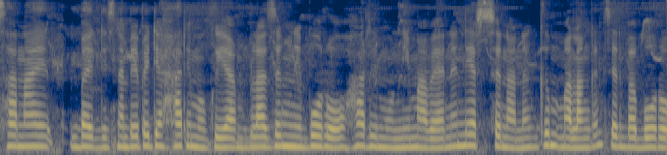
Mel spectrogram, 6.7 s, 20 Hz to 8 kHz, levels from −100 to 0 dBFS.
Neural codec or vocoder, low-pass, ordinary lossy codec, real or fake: none; none; none; real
